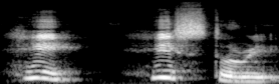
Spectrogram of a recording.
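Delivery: "history" with a breathed H at the start; H sounded. Shown as a demonstration. Teacher drilling the English H for students, H sounded. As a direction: sound out "Hi" first, then "history" with the H aspirated. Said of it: "pronuncia o H com som de R".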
